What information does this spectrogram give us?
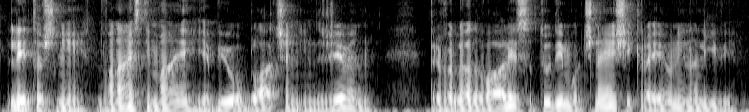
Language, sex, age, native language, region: Slovenian, male, 18-29, Slovenian, Drava region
